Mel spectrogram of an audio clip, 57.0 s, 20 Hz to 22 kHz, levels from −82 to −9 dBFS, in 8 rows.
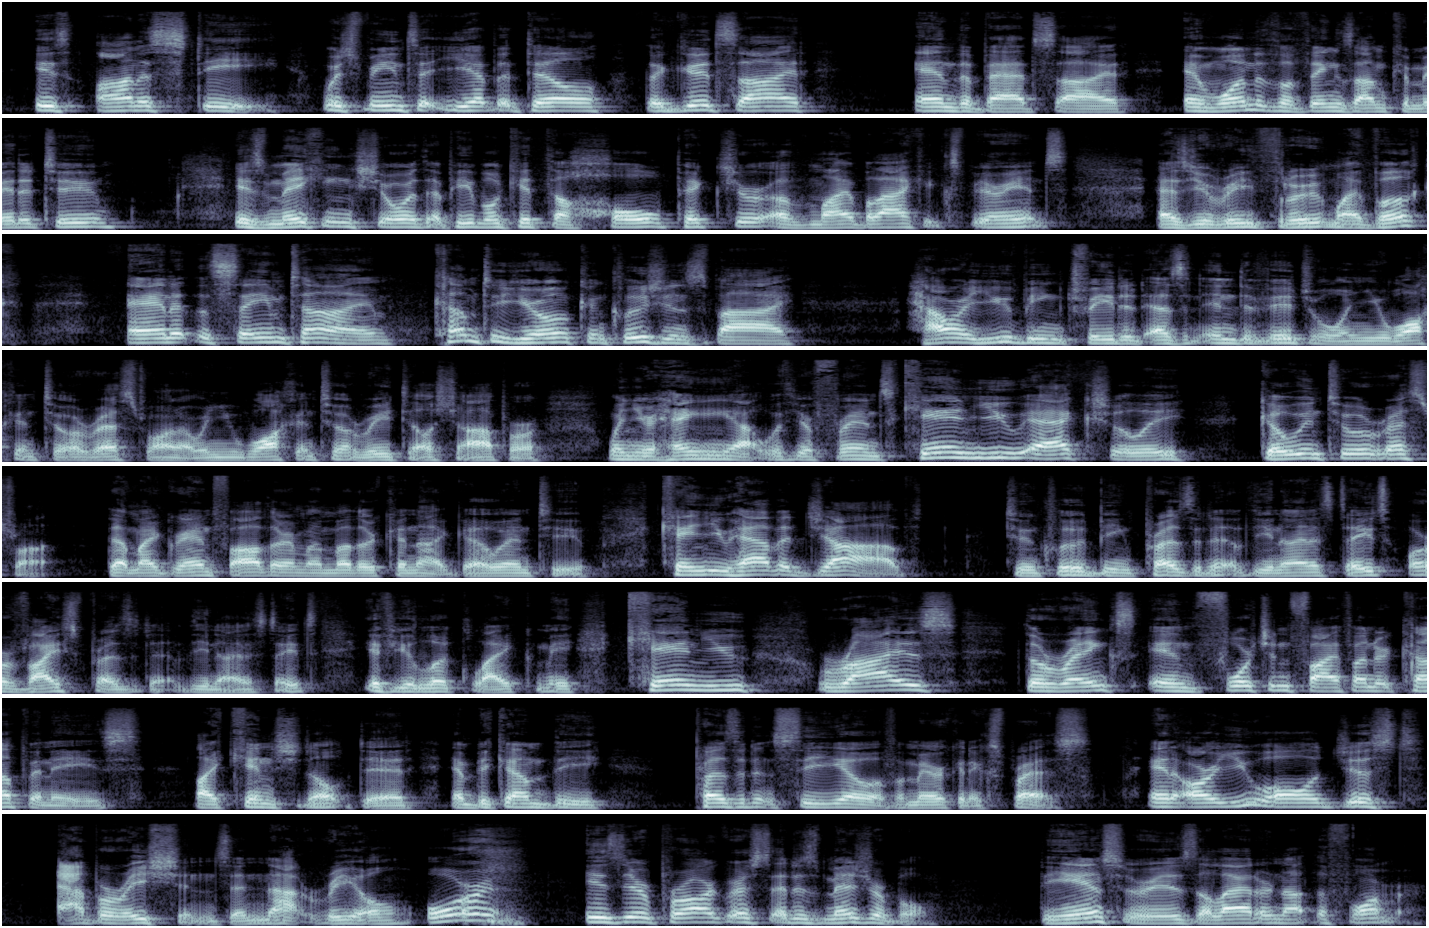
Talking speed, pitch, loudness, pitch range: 180 wpm, 135 Hz, -21 LUFS, 120-150 Hz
